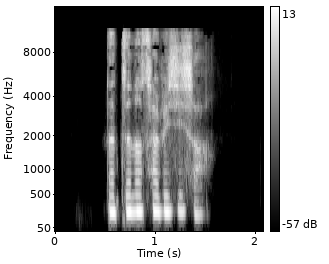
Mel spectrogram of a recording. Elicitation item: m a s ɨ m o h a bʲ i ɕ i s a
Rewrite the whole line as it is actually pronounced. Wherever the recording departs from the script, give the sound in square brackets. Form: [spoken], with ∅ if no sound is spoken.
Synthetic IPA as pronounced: [n] a [t͡s] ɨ [n] o [s] a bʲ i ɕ i s a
